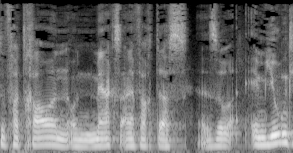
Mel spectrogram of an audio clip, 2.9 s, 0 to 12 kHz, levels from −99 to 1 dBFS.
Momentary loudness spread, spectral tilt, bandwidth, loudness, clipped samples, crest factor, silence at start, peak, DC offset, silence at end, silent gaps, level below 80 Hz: 6 LU; -5.5 dB/octave; 11.5 kHz; -17 LUFS; under 0.1%; 14 dB; 0 s; -2 dBFS; under 0.1%; 0 s; none; -50 dBFS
